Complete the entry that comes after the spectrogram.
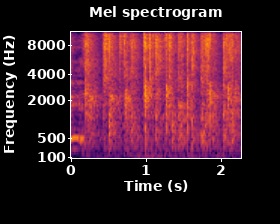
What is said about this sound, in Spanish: Gracias. Vamos Un aplauso para estos cabrones.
